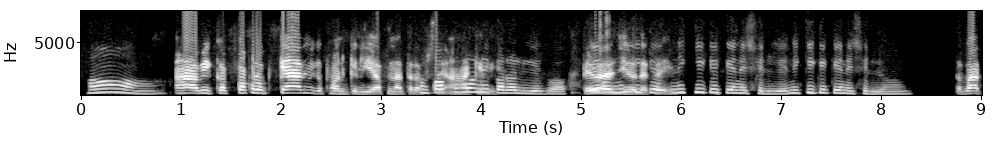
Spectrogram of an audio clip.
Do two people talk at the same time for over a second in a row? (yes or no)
yes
